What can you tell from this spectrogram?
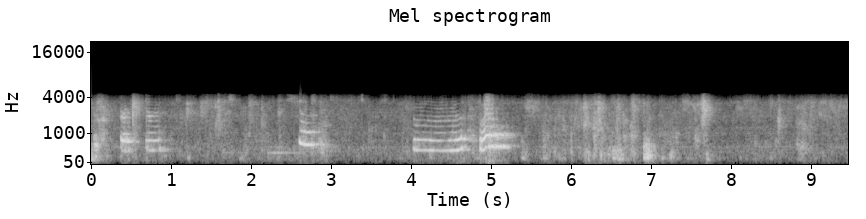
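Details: A pet dog indoors, reacting to something seen outside the window, makes short yips and strained whining moans in irregular bursts, with a longer wavering whine midway; a woman talks to the dog nearby.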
